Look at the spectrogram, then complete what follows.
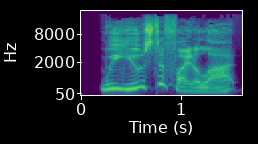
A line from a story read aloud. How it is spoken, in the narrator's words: said Zoe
